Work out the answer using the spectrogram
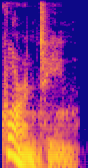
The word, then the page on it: quarantine: British English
